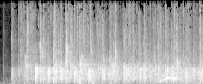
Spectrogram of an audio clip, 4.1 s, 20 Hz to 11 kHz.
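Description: Applause from a small experimental studio audience of just over 20 people starts abruptly and holds steady for several seconds, a dense patter of clapping hands that is fairly loud, with no talking over it.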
